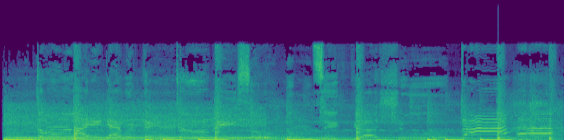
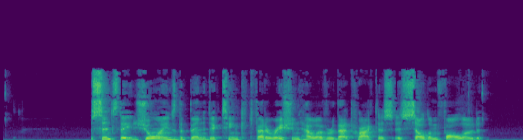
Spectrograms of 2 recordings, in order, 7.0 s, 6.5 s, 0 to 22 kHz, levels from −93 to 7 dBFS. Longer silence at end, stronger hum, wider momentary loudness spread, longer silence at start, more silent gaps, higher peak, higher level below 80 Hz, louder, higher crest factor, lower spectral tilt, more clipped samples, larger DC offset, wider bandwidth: second, 0 s vs 0.5 s; neither; about the same, 6 LU vs 7 LU; second, 0.05 s vs 1.15 s; neither; about the same, 0 dBFS vs -2 dBFS; first, -16 dBFS vs -62 dBFS; first, -15 LUFS vs -18 LUFS; about the same, 14 dB vs 18 dB; about the same, -4.5 dB/octave vs -4 dB/octave; neither; neither; first, 15.5 kHz vs 11.5 kHz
